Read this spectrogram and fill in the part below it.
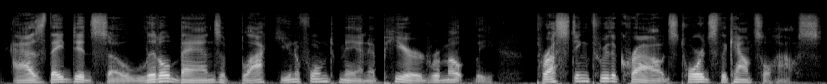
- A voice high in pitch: No, very low, 95 Hz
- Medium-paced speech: Yes, average, 150 wpm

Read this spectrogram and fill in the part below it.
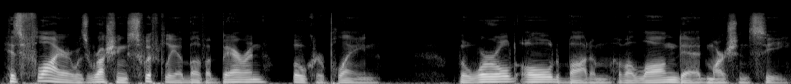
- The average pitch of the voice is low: Yes, very low, 95 Hz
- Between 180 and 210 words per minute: No, average, 145 wpm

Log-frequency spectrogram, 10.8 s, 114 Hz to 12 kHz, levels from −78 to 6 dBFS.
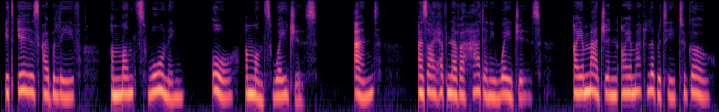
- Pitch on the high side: Yes, high, 230 Hz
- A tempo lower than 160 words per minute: Yes, average, 150 wpm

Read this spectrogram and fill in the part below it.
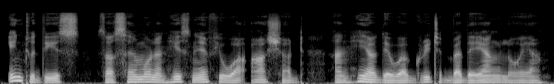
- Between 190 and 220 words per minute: Yes, average, 195 wpm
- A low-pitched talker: Yes, low, 105 Hz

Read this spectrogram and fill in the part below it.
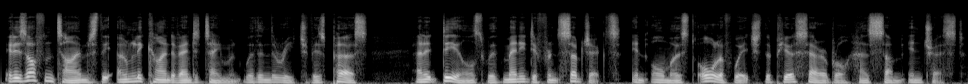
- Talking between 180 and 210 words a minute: Yes, average, 200 wpm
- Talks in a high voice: No, low, 100 Hz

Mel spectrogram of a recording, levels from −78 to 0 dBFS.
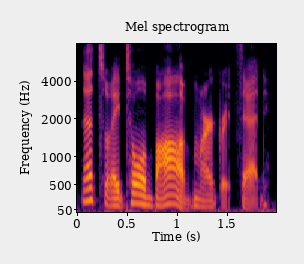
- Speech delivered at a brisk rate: Yes, fast, 210 wpm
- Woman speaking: Yes, female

